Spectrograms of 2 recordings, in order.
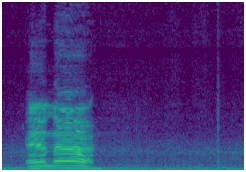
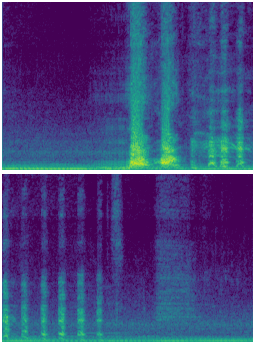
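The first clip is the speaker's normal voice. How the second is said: loud, very high burst of laughter; long, high belly laugh tailing off; 13 dB louder than usual. Real, not acted. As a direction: crack up hard at your dog. Laughs at banged-up dog.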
